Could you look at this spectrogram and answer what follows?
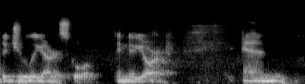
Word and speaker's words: Juilliard: this place called the Juilliard School in New York. And I didn't even know how to pronounce it. I thought it was the Juilliard School. I thought it was French.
